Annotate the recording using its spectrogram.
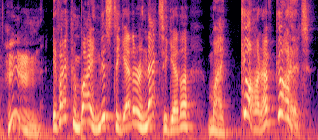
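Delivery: hammed-up nerdy scientist, squeaky at the end; giddy potion master discovery. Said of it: "Let's give that a listen back".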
